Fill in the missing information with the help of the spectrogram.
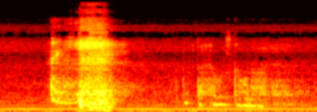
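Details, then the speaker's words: Person sick and congested, sneezing in fits and half stifling them to keep quieter: sharp intake of breath, then a loud, forceful sneeze, followed by soft gasps and murmurs. "oh I'm really trying not to make them so loud because I think a little bit when I just let everything go"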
